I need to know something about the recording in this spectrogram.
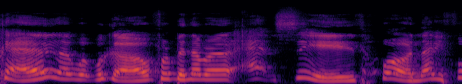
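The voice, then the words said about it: Bad put-on British accent. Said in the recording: “I did the fucking auction in a British accent. ... it was like fucking horrible ... You totally sound but, like Borat ... it sounded like Borat, but I was trying to go British, but my fucking Mexican accent gets in the way.”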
